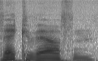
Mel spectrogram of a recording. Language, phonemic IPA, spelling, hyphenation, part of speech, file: German, /ˈvɛkˌvɛɐ̯fn̩/, wegwerfen, weg‧wer‧fen, verb, De-wegwerfen.ogg
- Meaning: to throw away, to discard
